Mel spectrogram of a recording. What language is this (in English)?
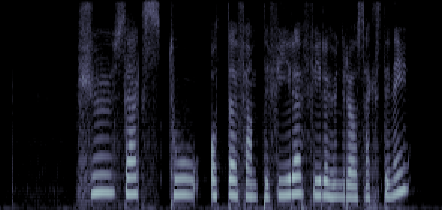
Norwegian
